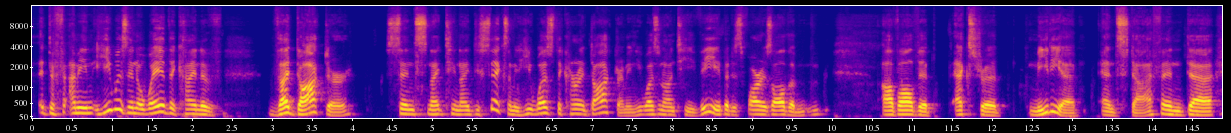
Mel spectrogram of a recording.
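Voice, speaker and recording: American guy on a podcast panel, average pitch, halting delivery, leans hard on words. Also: lively intonation, a little mellow. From United States. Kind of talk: casual chat, personal recollection.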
